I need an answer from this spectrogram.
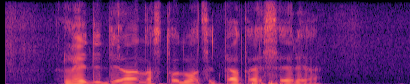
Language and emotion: Russian, neutral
